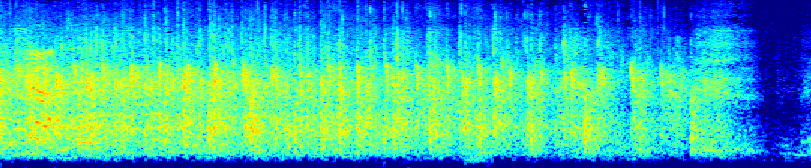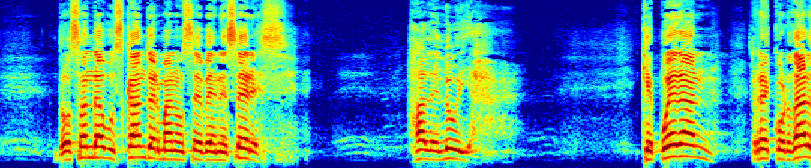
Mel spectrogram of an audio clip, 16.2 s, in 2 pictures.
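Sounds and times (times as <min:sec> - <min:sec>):
audience applauding: 0:00.0 - 0:07.4
speech: 0:08.7 - 0:11.0, 0:12.2 - 0:13.0, 0:14.6 - 0:16.2.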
